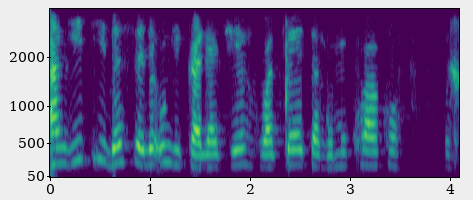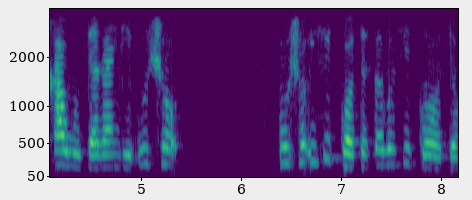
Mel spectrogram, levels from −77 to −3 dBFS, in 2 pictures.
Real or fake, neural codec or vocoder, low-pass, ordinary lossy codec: fake; vocoder, 44.1 kHz, 128 mel bands every 512 samples, BigVGAN v2; 3.6 kHz; none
